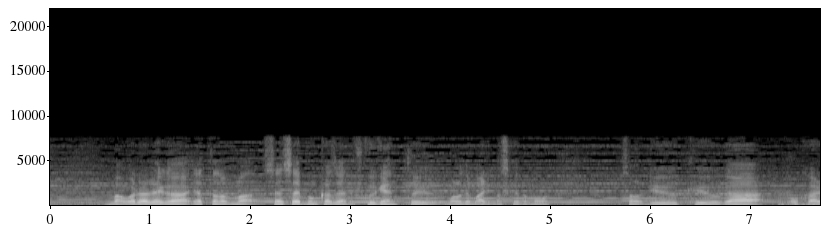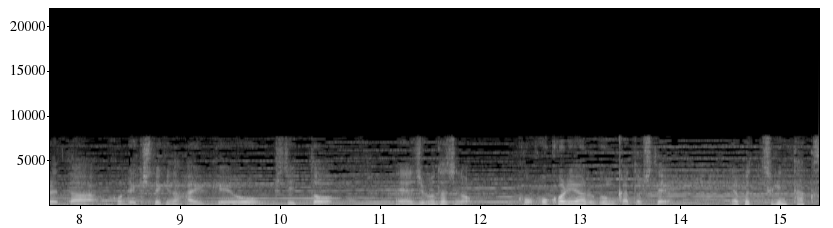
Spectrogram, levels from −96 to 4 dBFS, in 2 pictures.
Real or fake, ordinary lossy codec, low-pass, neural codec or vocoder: real; none; none; none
